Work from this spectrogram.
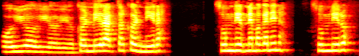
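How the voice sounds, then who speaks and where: Shrill fast-talking village granny, quarrelsome and scolding, a woman doing her. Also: fairly even intonation, lightly acted. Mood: indignant ranting. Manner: scolding, ranting, appeals to listeners. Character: fiery elderly village grandmother, quarrelsome and indignant. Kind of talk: village comedy skit.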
